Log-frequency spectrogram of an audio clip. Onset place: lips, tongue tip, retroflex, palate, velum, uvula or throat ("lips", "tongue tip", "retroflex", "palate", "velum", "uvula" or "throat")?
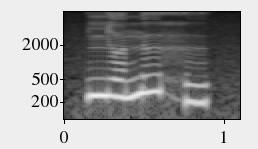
palate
